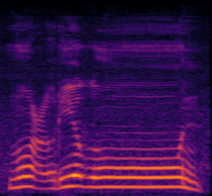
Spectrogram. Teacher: ضاد زبان کی جو بائیں کروٹ کو اوپر والے داڑوں کے ساتھ جب ٹچ کریں گے تو ضاد اپنی جگہ سے اپنے مخرج سے صحیح طریقے سے ادا ہوگا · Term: ضاد کا مخرج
